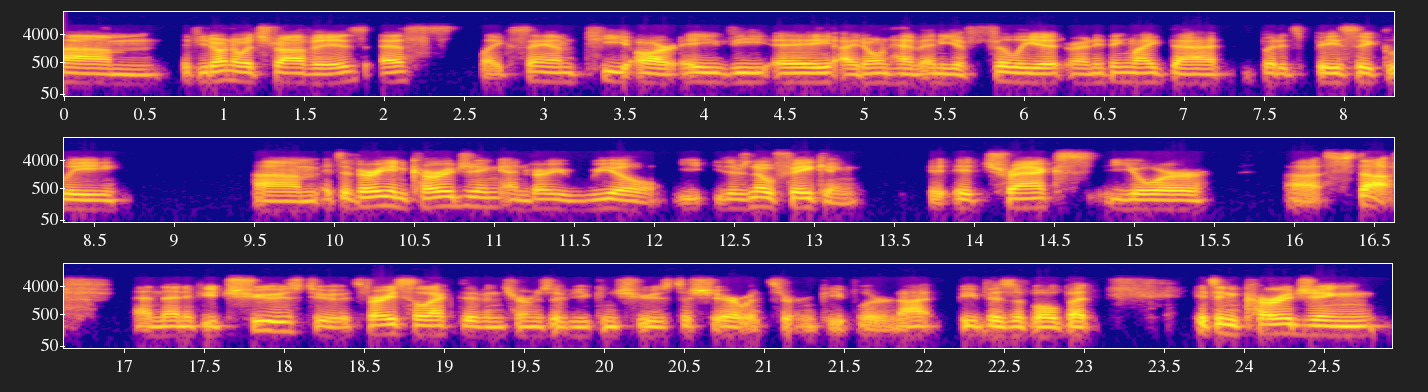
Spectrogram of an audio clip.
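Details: Adult male speaker; typical speech.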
